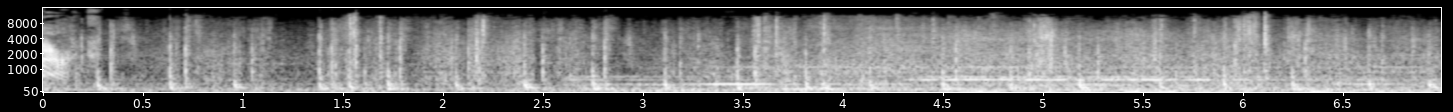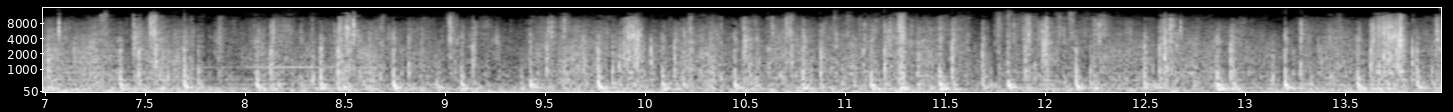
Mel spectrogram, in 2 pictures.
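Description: Heavy boots clank steadily on a metal floor.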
